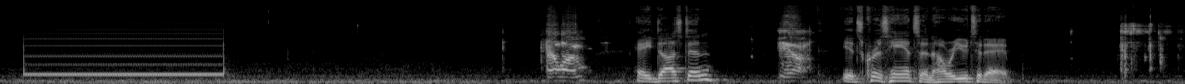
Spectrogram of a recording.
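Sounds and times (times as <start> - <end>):
ringback tone of an outgoing call to a cell phone: 0.2 - 2.3
speech: 5.5 - 10.2.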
